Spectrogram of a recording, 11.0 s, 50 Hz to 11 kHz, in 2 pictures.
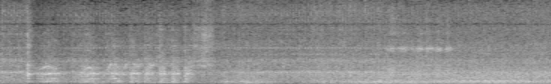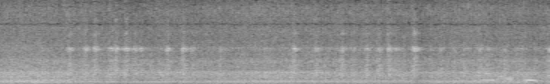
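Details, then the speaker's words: Ford F150 after swap of the 272K-mile 5.4 engine (cold start rattle) for a remanufactured engine, idling: harsh steady hissing whine, power steering reservoir empty and blowing air, pump noise from low fluid. "you did you did top off the power steering too right yeah well I I did before we started it's it's it's empty we need some more okay it's blowing air"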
